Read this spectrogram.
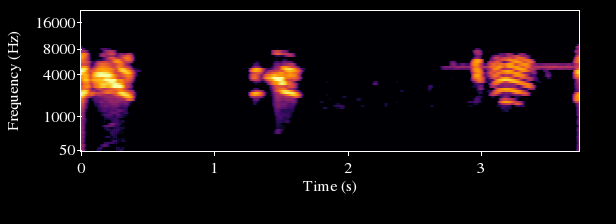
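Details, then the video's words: A wild duck gives three short, high, harsh-whistled calls about a second apart, the last a drawn-out wavering whistle over a faint steady tone. "wild duck"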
